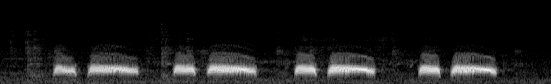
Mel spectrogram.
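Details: A spotted dove kept as a decoy coos to call wild doves: four even phrases, each a clipped coo followed by a longer, slightly falling one, repeated roughly every 1.2 seconds.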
